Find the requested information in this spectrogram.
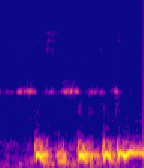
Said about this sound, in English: Oh, shit, man. We got owls out in this motherfucker, too, man.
